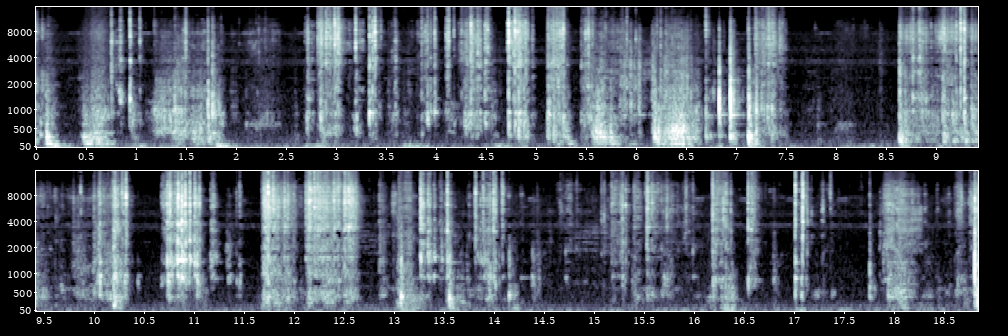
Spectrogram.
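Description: Metal canning lids and screw bands clinking and scraping as they are put on and screwed down onto glass mason jars of corn, in an irregular run of short clinks with a brief pause about eight seconds in.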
